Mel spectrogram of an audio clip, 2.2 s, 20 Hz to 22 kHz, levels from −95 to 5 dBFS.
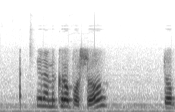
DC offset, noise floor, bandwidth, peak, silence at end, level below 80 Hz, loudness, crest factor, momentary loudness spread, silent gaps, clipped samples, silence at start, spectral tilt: under 0.1%; -48 dBFS; 3.9 kHz; -4 dBFS; 0 s; -50 dBFS; -20 LUFS; 16 dB; 11 LU; none; under 0.1%; 0.25 s; -7.5 dB/octave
